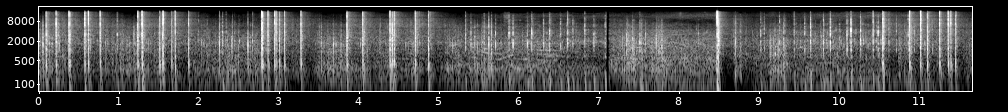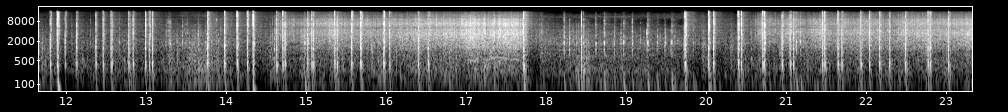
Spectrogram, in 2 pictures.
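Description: Fireworks display: a rapid, continuous barrage of bangs and crackles. A denser stretch of hissing crackle builds about two-thirds of the way through and stops abruptly.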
